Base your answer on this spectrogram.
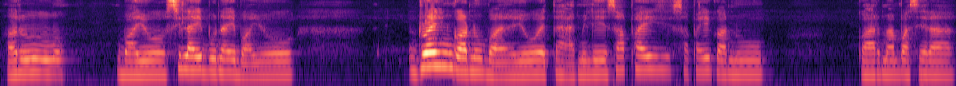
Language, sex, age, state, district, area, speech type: Nepali, female, 45-60, West Bengal, Jalpaiguri, rural, spontaneous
